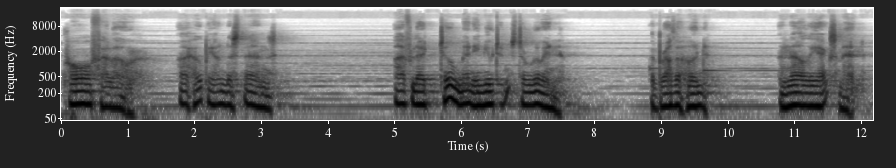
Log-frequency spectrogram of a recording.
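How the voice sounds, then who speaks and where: A man playing a grave, remorseful older mutant leader in an audio drama, speaking in a measured, solemn, formal manner. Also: fairly low pitch, warm tone. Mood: regretful. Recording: music under the voice.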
